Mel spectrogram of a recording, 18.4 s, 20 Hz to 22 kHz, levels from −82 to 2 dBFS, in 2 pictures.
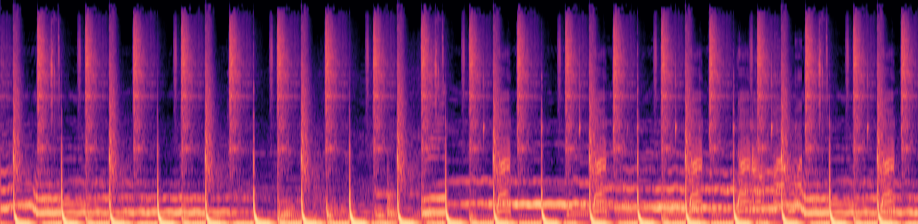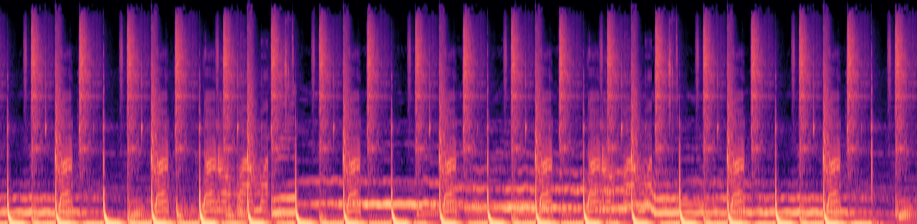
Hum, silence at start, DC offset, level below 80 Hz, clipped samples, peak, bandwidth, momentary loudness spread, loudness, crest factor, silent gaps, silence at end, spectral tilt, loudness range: none; 0 s; under 0.1%; -12 dBFS; under 0.1%; 0 dBFS; 17.5 kHz; 2 LU; -12 LUFS; 10 dB; none; 0 s; -5 dB/octave; 0 LU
